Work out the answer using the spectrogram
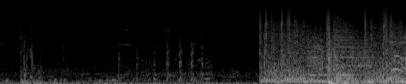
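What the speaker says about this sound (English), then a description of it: "Again, heavy cannons firing on top of that." Heavy cannons firing in a large Age of Empires III battle, a dense barrage of overlapping booms and crackling gunfire that suddenly grows louder and fuller partway through, with the earlier stretch sparser and quieter.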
